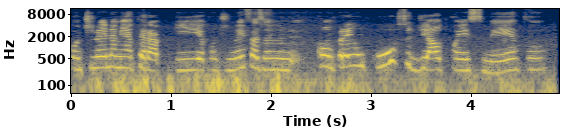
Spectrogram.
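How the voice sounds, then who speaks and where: A psychologist with a Brazilian Portuguese accent speaks as a guest in a relaxed interview. She has a high voice and tells her own story in an animated, expressive way. A faint background noise sits under her voice. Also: normal speed, poor audio. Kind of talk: casual interview chat, personal storytelling.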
